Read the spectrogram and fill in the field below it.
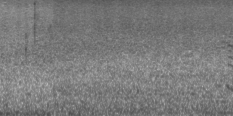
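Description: A canal's rushing water gives a constant broadband roar, dense and steady throughout without pauses, heard close and fairly faint.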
